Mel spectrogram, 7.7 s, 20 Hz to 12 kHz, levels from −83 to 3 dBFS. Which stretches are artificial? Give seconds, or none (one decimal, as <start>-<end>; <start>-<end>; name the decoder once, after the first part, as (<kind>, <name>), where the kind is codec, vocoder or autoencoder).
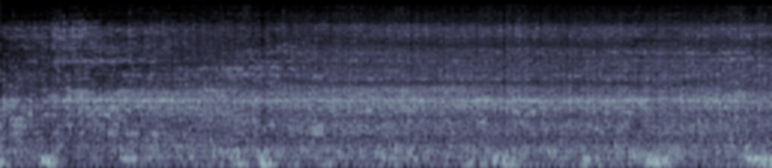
6.3-6.8 (codec, SNAC)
